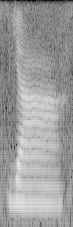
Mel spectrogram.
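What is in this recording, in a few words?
"jaa6", Cantonese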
